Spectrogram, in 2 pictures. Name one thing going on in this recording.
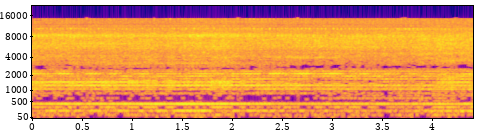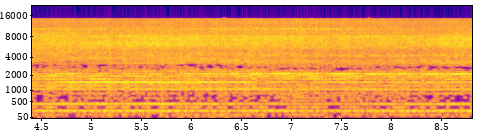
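A model helicopter's motor whines loudly and steadily close by.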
